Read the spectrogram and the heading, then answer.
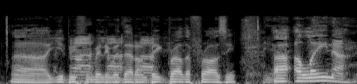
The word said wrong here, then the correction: Olena: is that how I say her name? – Olena.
